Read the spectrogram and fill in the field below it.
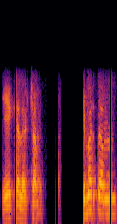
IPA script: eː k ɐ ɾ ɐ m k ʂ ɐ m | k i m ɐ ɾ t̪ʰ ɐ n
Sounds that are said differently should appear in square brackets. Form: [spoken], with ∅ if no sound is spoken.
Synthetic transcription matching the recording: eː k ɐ [l] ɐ [∅] k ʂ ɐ m | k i m ɐ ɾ [t̪] ɐ [m]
